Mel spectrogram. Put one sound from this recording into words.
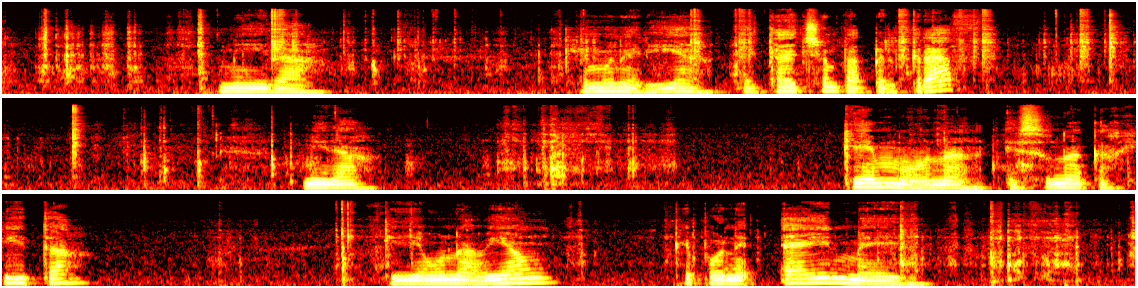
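Thin card rustles and creaks as it is folded.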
